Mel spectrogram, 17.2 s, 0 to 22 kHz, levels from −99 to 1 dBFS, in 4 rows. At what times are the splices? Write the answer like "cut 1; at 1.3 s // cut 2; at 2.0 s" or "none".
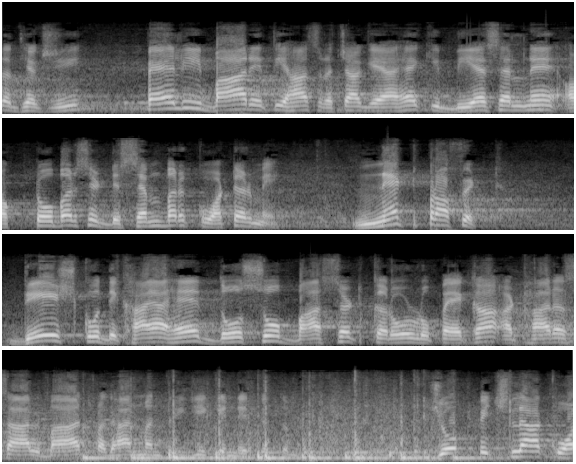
none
